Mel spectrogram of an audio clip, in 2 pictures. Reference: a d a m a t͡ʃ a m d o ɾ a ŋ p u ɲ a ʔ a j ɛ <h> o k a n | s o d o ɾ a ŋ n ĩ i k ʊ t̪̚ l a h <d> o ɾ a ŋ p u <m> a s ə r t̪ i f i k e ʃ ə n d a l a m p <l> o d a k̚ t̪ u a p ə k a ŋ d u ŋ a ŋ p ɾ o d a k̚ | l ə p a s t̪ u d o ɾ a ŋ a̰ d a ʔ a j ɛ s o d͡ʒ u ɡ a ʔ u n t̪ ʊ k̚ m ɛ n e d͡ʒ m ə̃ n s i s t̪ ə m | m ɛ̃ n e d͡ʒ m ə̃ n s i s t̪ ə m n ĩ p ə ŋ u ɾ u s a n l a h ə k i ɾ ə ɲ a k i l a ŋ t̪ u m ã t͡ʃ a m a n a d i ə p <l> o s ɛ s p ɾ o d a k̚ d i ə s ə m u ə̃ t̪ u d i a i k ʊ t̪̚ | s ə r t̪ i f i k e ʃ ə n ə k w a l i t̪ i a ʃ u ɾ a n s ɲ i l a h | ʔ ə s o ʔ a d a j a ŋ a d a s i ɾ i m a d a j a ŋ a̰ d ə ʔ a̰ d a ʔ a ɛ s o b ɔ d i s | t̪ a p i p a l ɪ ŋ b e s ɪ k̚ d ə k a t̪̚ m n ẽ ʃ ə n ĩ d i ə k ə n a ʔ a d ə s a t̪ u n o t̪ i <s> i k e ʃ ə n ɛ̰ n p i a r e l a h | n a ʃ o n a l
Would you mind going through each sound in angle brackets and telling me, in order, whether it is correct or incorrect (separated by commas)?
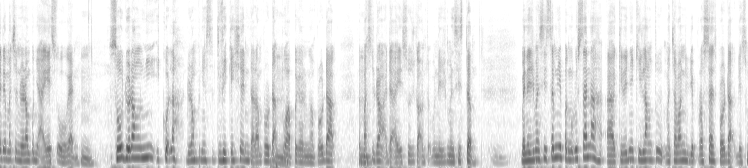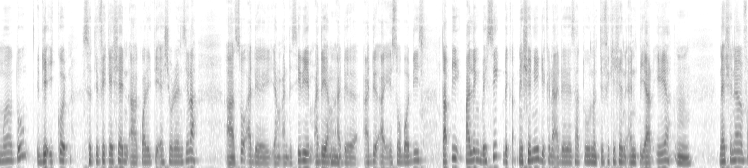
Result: incorrect, correct, incorrect, incorrect, incorrect, incorrect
